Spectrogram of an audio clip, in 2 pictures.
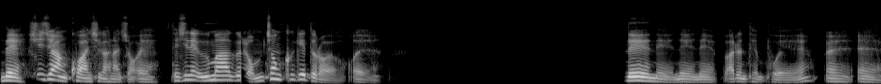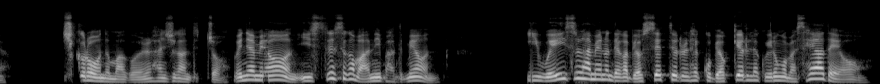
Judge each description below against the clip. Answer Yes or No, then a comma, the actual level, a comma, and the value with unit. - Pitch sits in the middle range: Yes, medium, 165 Hz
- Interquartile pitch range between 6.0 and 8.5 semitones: Yes, wide, 8.2 semitones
